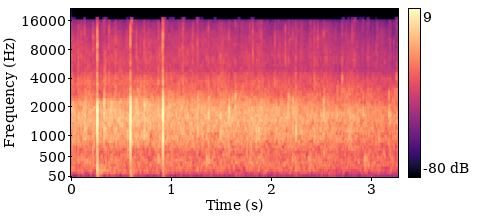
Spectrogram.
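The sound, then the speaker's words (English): A church audience claps together, steady dense applause with a few sharp louder claps standing out near the start, sustained at moderate level without voices. “Yeah, we can give them a clap.”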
